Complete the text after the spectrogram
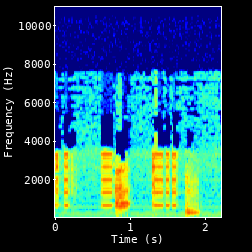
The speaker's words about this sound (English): He's got a bad phone.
